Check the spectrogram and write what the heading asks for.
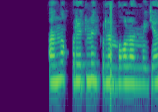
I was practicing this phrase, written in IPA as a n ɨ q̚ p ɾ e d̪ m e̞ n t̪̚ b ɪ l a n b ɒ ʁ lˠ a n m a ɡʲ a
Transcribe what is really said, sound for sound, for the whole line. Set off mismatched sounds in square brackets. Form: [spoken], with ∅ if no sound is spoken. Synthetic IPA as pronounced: a n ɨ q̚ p ɾ e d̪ m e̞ n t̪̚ b ɪ l a n b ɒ ʁ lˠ a n m a ɡʲ a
